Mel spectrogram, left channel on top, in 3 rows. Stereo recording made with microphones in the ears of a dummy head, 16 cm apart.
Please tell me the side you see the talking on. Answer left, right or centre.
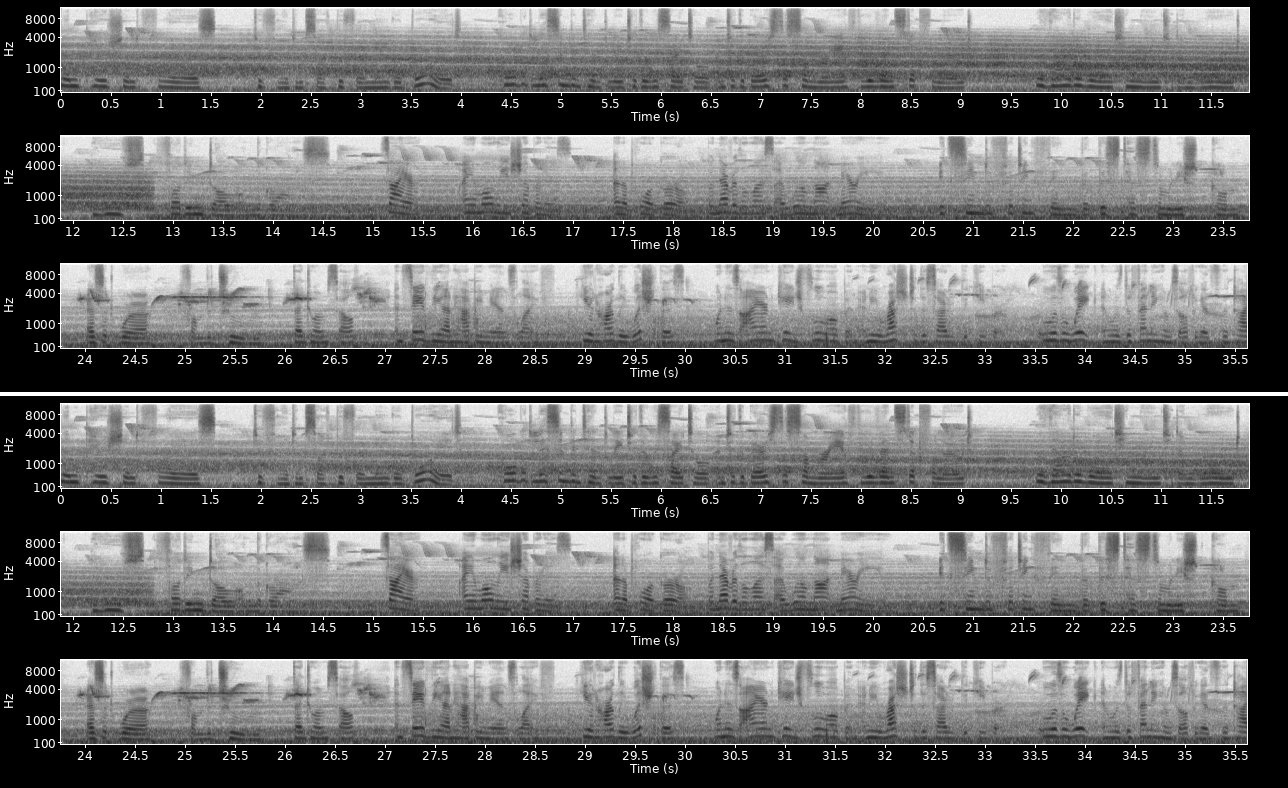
right.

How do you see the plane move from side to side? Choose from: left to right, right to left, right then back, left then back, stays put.
left to right.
